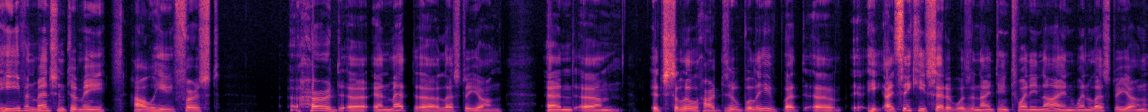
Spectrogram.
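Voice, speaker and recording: In a dry, close sound with no echo, a man's dark, mellow tone sits at a fairly high pitch, with ordinary pitch variation and very even loudness. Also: fairly slow pace. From New York / German. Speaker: composer, conductor, jazz historian and educator. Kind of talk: interview answer. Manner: hesitant, full of fillers, conversational.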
